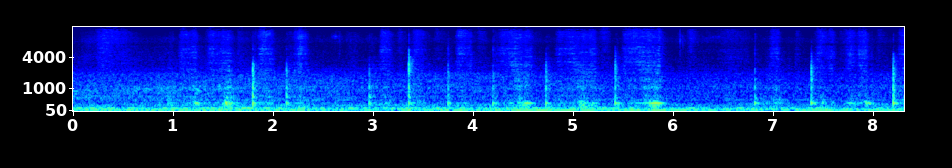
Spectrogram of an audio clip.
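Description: Chalk writing on a chalkboard: short scratching strokes and light taps of the chalk as numbers and symbols are written.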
